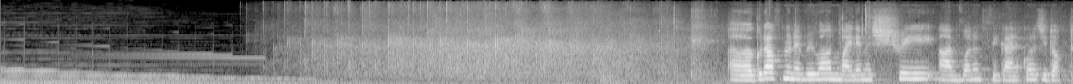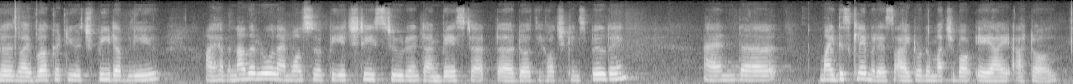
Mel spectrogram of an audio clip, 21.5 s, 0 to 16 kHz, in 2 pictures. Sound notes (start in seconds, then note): 2.6 applause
